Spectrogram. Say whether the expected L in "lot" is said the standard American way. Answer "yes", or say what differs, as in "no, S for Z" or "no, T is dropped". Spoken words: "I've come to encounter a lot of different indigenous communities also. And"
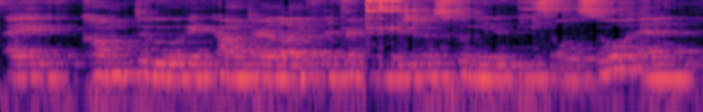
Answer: yes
